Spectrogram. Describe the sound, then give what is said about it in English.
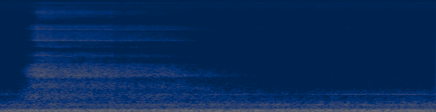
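A long exhale out through the mouth during a guided breathing exercise, following a deep inhale and a brief hold. The breathy hiss begins sharply and fades gradually over about two and a half seconds above a steady low rumble. “And then hold it just for a second. And exhale out the mouth.”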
